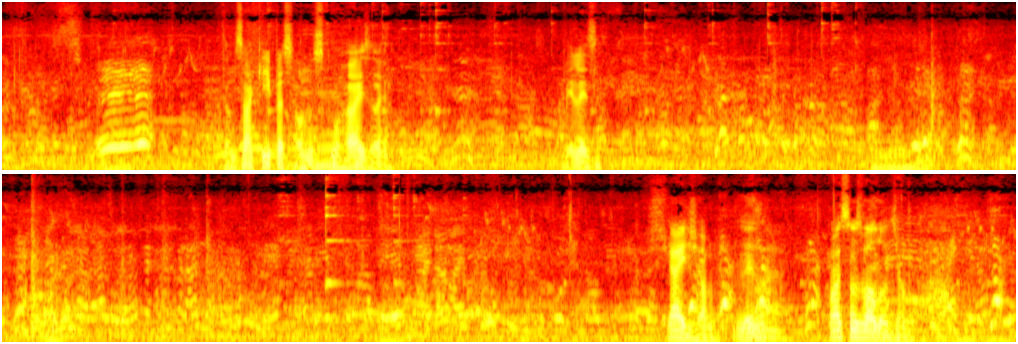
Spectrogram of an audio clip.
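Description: Men talk loudly nearby outdoors.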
